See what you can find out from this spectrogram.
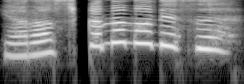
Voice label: Moe Join Yoroshiku nanodesu; Rei Yumesaki

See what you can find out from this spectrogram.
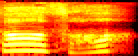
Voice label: Polite Others Dozo; Rei Yumesaki

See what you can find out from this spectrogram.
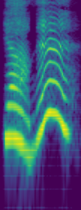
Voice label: Gentle Dislike Yaa nee

